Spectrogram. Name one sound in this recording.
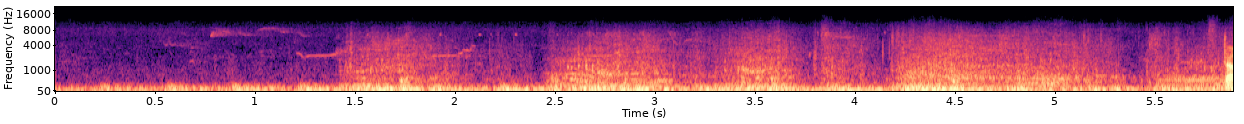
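Heavy footsteps of a large creature thud on sand.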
